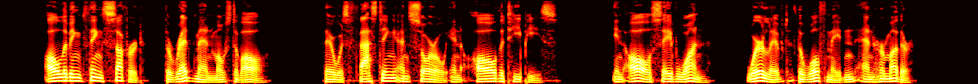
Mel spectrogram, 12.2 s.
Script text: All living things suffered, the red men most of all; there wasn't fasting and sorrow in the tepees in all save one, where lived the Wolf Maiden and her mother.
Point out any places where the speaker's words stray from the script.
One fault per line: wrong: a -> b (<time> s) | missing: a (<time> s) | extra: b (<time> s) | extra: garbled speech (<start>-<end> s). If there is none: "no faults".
wrong: wasn't -> was (4.2 s)
extra: all (5.7 s)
